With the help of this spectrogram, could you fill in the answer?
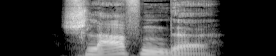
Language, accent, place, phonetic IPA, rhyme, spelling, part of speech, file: German, Germany, Berlin, [ˈʃlaːfn̩də], -aːfn̩də, schlafende, adjective, De-schlafende.ogg
- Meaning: inflection of schlafend: 1. strong/mixed nominative/accusative feminine singular 2. strong nominative/accusative plural 3. weak nominative all-gender singular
